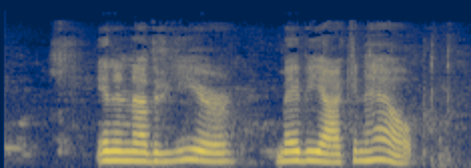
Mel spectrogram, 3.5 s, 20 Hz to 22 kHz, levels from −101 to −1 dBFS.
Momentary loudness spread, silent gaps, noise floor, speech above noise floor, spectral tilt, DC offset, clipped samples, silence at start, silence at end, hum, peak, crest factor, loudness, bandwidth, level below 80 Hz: 10 LU; none; -50 dBFS; 30 dB; -6 dB/octave; under 0.1%; under 0.1%; 0.05 s; 0.3 s; none; -6 dBFS; 16 dB; -21 LUFS; 12 kHz; -66 dBFS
